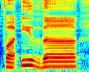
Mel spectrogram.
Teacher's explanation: ذال کو نرم بھی پڑھیں گے، سیٹی کی آواز نہیں آئے گی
